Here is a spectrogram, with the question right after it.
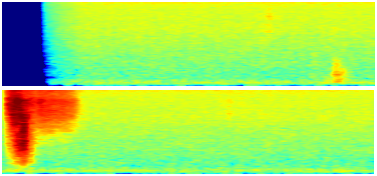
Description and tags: a piece of paper landing on soft carpet. recorded on a phone (probably very low quality). I made this because there just wasn't a ton to pick from and I needed paper sounds for an animation.
soft, gentle, falling, rustling, paper, wooshing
